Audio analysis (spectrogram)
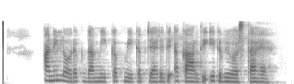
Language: Punjabi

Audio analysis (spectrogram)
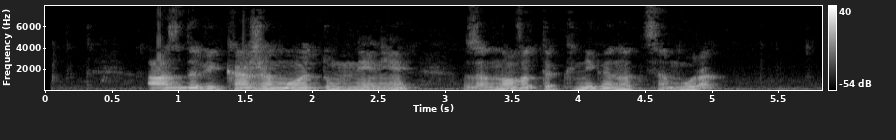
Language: Bulgarian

